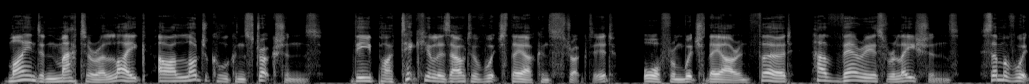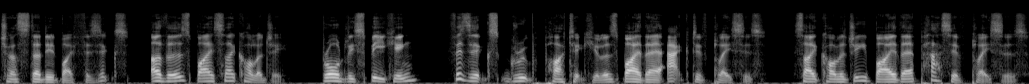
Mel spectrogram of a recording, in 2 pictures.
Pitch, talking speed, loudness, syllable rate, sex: 135 Hz, 140 wpm, -21 LUFS, 4.9 syllables/s, male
